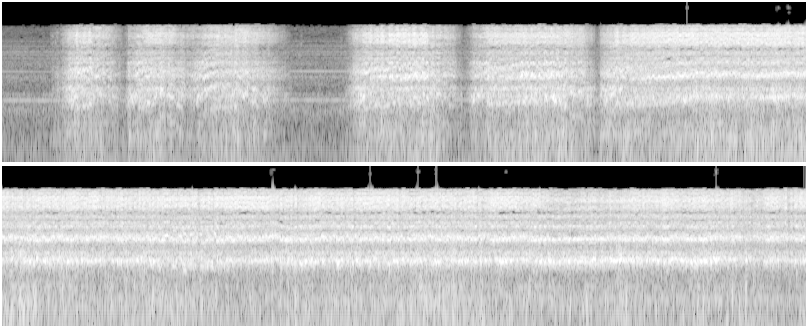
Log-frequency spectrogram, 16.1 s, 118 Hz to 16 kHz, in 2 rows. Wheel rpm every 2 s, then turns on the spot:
40, 50, 120, 190, 230, 230, 230, 230.
none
